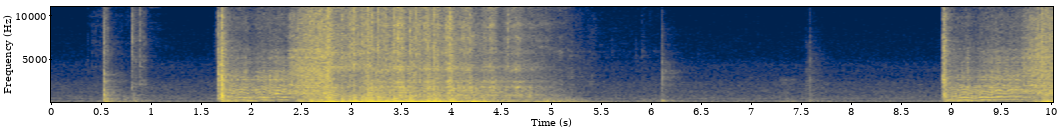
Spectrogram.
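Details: 1967 International Harvester Loadstar 1600 truck after new fuel pump and carburetor work, idle and fast-idle screws being adjusted: cranks and catches, runs rough about three seconds then dies, next start sags the same; stalls after starting, cause unconfirmed.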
